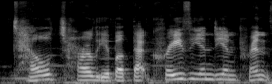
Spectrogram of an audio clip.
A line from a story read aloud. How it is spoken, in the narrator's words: said Grandma Josephine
